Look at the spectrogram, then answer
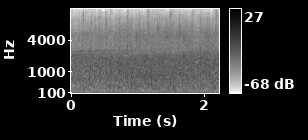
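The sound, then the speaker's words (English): Steady, dense applause from an audience, an even wash of many hands clapping with no pauses and no voices standing out. “Big round of applause.”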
